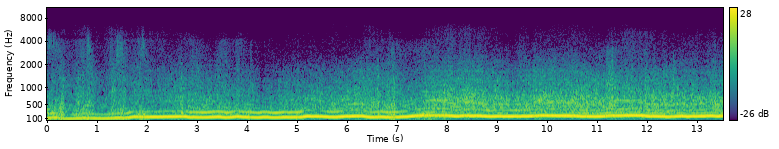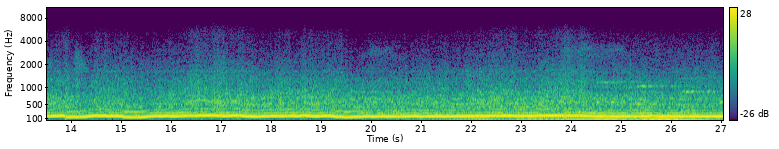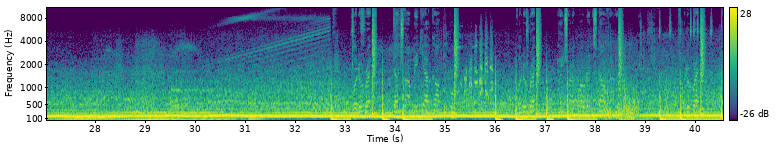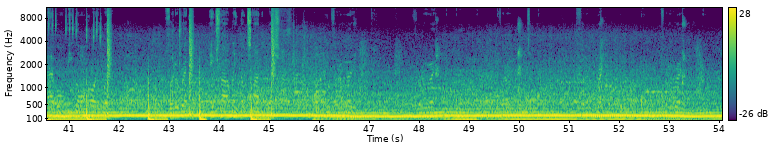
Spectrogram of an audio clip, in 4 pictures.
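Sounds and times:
jet ski engine running: 0:00.0 - 0:54.0
deep rumble: 0:21.4 - 0:43.8, 0:44.5 - 0:54.0.

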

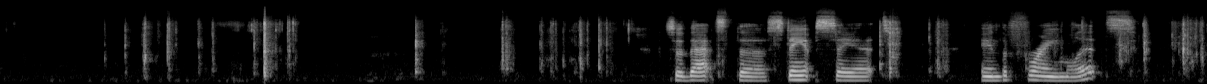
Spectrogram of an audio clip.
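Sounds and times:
light clicks and crinkles: 0:00.0 - 0:03.1, 0:04.1 - 0:06.5, 0:08.7 - 0:09.7, 0:10.6 - 0:12.0.

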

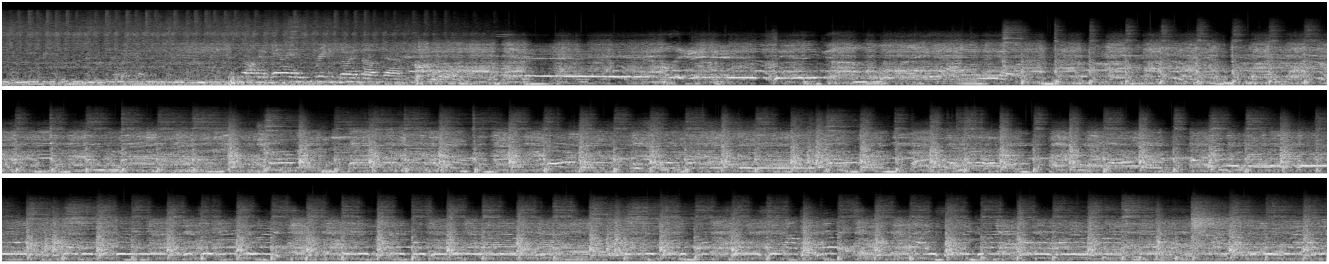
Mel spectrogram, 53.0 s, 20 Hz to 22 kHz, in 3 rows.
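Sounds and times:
drum kit with cymbal strikes: 0:00.0 - 0:06.9, 0:13.3 - 0:53.0
electric guitar: 0:00.0 - 0:53.0.

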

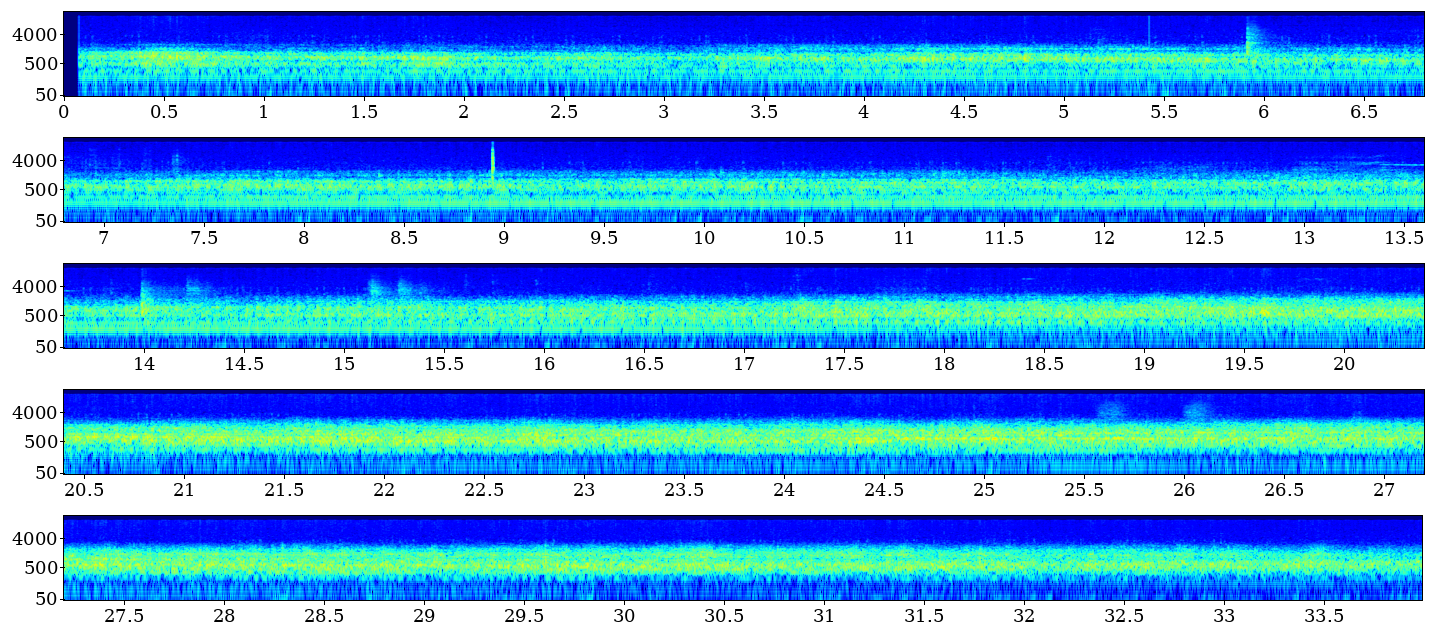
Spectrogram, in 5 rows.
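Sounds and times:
helicopter droning overhead: 0:00.1 - 0:33.9
faint clicks: 0:08.9 - 0:09.1.

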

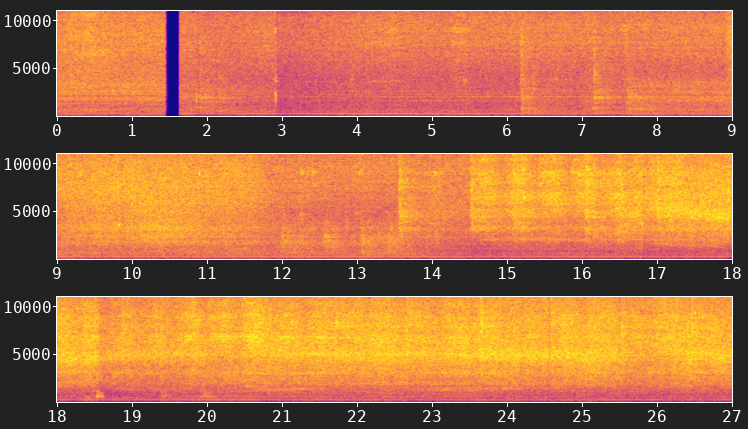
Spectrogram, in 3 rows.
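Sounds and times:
machine hum: 0:00.0 - 0:27.0
workshop noise: 0:00.0 - 0:27.0.

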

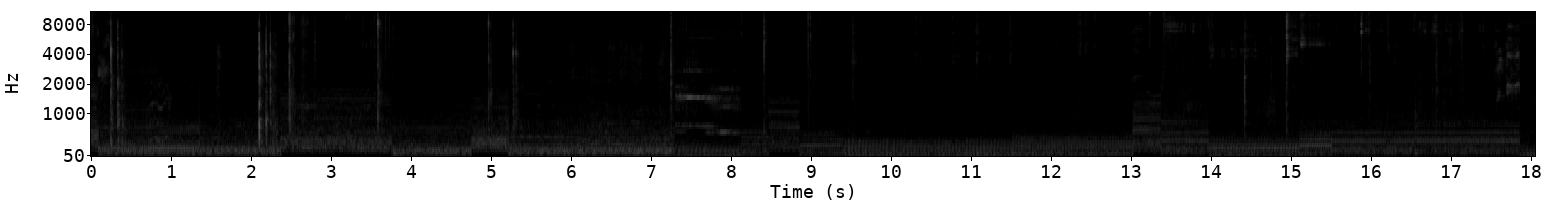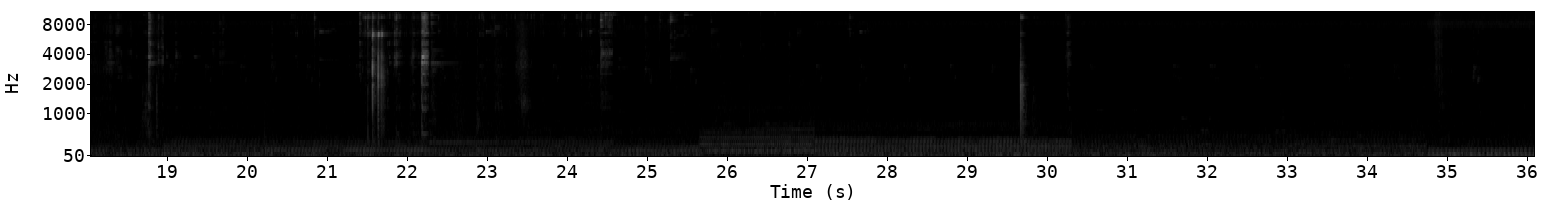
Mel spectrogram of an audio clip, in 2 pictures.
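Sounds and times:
bicycle spokes clinking: 0:13.1 - 0:27.9.

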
